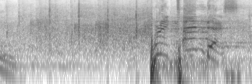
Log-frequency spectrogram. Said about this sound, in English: Why are you clapping like that? Are you a suspect yourself?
